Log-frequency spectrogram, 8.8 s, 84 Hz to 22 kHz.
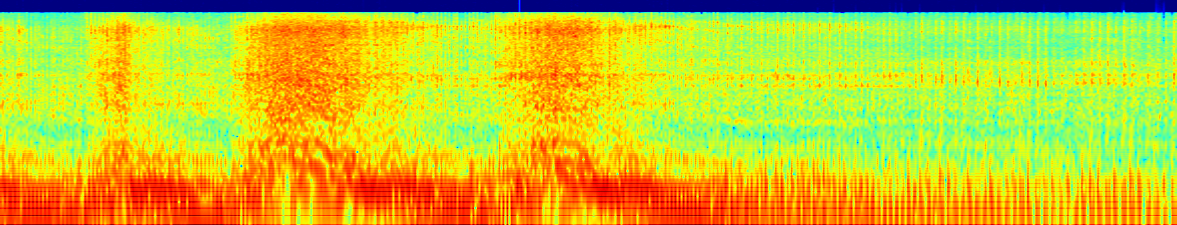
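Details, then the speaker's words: Karisma 125 single-cylinder, bored to 58 mm piston, fitted with BoyRenk type A racing camshaft: three rising and falling revs, pulling unevenly and spluttering on the way down; rough running, carburetor setting suspected not quite right. "Oke seperti itu kurang lebih suaranya slur ini nanti mau di-setting lagi mungkin ada kurang di settingan karbunya ini kurang kurang pas"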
